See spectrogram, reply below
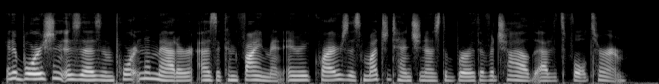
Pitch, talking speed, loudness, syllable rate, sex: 200 Hz, 225 wpm, -19 LUFS, 6.1 syllables/s, female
